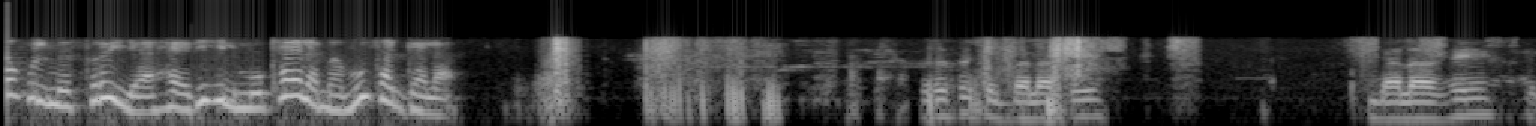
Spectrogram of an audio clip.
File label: Call recording Emergency number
